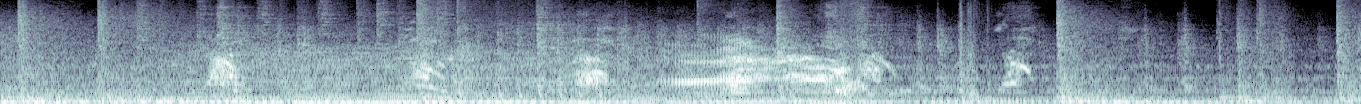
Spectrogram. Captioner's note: dramatic orchestral music; grunting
